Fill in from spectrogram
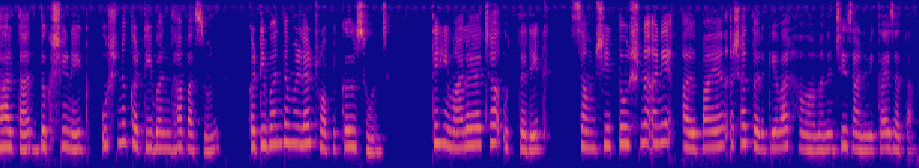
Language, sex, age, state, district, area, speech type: Goan Konkani, female, 18-30, Goa, Canacona, rural, spontaneous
